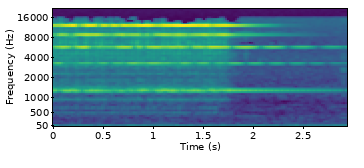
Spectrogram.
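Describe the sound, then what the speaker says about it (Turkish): A telephone rings steadily in the video game Gas Station Simulator, a loud continuous electronic trill that stops partway through, leaving only a faint background hum. "Kalk ve telefona cevap ver."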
